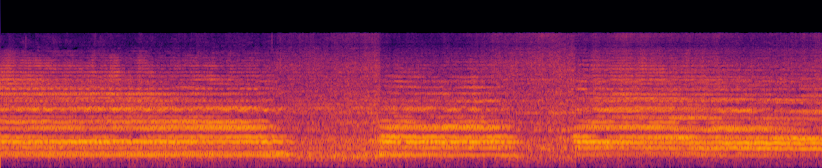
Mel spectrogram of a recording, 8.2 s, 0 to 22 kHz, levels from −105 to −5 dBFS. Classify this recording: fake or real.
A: fake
